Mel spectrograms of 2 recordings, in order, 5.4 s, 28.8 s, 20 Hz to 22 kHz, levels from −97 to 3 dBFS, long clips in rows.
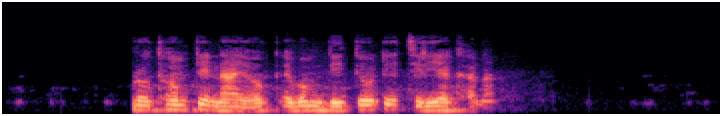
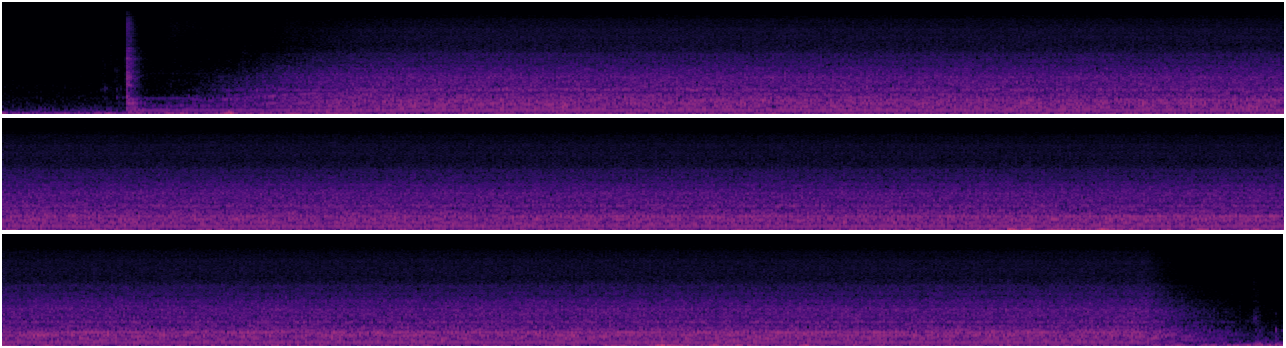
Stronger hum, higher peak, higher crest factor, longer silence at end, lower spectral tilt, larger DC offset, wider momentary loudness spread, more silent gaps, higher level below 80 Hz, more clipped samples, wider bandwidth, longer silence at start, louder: neither; first, -2 dBFS vs -36 dBFS; about the same, 16 dB vs 18 dB; first, 1.7 s vs 0 s; first, -8 dB/octave vs -5 dB/octave; neither; first, 14 LU vs 2 LU; neither; first, -56 dBFS vs -66 dBFS; neither; second, 6.8 kHz vs 16 kHz; first, 1 s vs 0 s; first, -15 LUFS vs -55 LUFS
